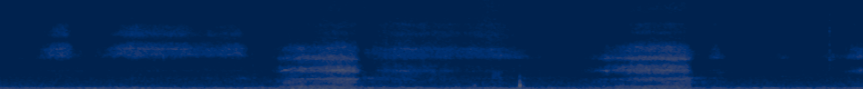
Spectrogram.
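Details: Snoring from a half-asleep Belgian Malinois dog: soft, hissing, snuffly breaths, some faintly rattly, over steady background noise; light snoring.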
